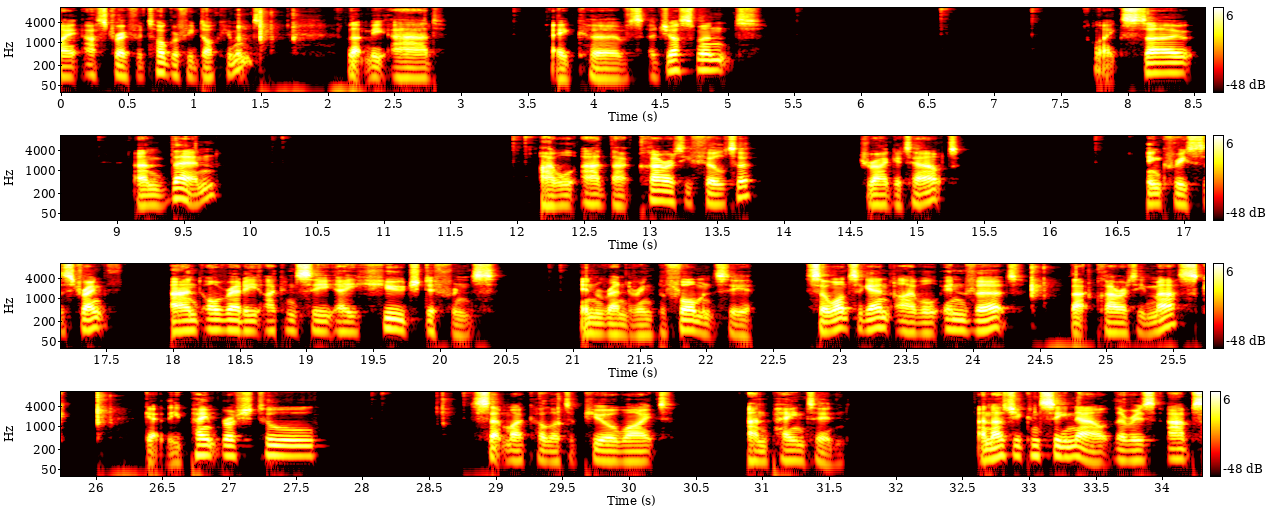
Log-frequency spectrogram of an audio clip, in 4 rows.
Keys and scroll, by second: 1.4 super+m, 24.4 super+i, 26.0 b.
